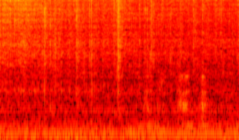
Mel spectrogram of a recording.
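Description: Onion and carrot frying in oil in a pan, a steady bright sizzle with soft crackles and a few stirring scrapes, close and loud with no talking.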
